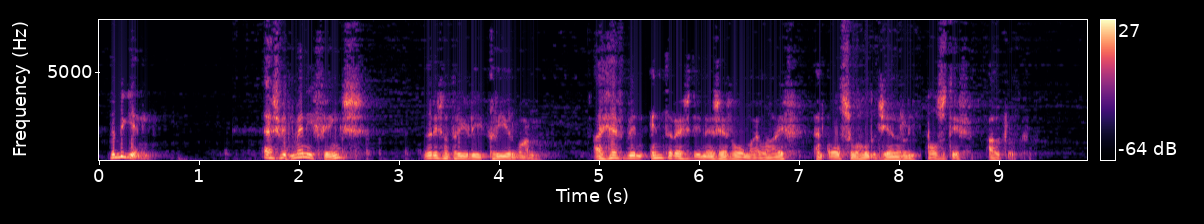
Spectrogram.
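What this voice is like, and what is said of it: Thick Dutch accent, nasal voice. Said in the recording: “my thick Dutch accent, which is somewhat worsened by the nasality caused by a retreating flu.”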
